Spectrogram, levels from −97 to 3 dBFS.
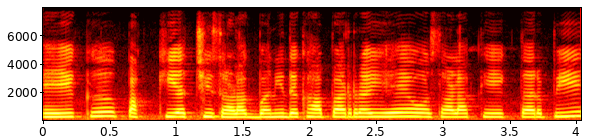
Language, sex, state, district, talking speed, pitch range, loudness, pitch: Bundeli, female, Uttar Pradesh, Hamirpur, 235 wpm, 250-270 Hz, -14 LUFS, 260 Hz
